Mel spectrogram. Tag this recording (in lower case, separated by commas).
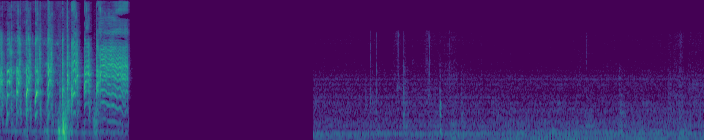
silence, inside a small room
